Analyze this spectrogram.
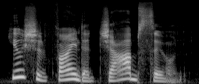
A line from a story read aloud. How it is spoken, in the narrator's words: pleaded with her husband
